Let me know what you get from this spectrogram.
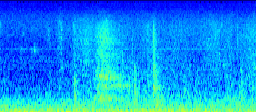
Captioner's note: sigh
